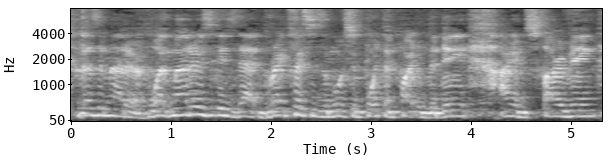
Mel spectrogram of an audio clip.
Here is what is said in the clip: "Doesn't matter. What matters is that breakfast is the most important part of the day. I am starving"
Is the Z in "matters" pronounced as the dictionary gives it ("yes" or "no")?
yes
